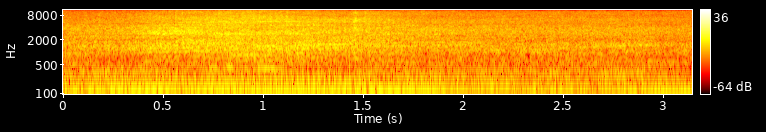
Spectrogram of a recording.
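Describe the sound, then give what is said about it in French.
Street traffic in Brazil with vehicles passing: a steady, dense roar of engines and tyre noise, heavy low rumble under a broad hiss, continuous without clear breaks. “Les bruits des véhicules se mêlent au bruit des travaux.”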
